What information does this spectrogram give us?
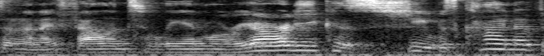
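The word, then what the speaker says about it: Liane Moriarty: And I kind of fell into the whole of Leanne Moriarty. Am I pronouncing that right? Yeah. That's how you say it, Leanne yeah.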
